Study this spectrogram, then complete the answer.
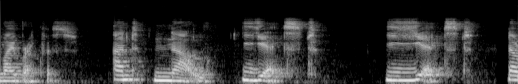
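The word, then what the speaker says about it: jetzt: anyway ich free sticker yest i'm having my breakfast now yest i'm having my breakfast and now yes yest now remember that all j's are pronounced like y's so that just means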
